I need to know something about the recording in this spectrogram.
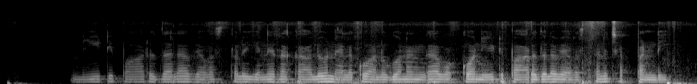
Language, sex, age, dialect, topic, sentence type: Telugu, male, 18-24, Utterandhra, agriculture, question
